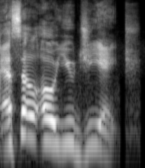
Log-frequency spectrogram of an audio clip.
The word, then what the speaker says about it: Slough: Okay, Slough is pronounced Slough and considered the worst place in England. Okay. But it's pronounced, or it looks like, that's another word, like you slough off something.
